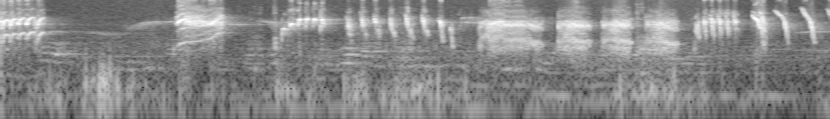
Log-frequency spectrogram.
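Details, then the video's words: Long-tailed shrike lure song meant to make kept birds answer and sing: varied sequence of harsh notes, fast stuttering rattles and sharp upward-sweeping whistles. "Kicauan Cendet Memukau! Pancingan Cendet Gacor Full Isian Mewah"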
